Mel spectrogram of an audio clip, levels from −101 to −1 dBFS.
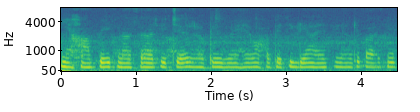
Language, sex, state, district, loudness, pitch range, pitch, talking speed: Hindi, female, Haryana, Rohtak, -17 LUFS, 200-210 Hz, 205 Hz, 200 wpm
